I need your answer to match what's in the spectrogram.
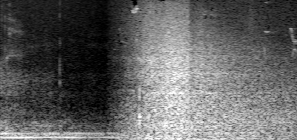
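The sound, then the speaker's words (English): A small wave washes up on the shore beside a prison in a soft, hissing surge that swells midway and slowly recedes, with a faint low hum underneath at the start and no voices. “And I'm looking down at the water. A few seagulls in the water flying around. It's coming up. And it got like a little itty bitty wave that'll come up.”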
